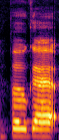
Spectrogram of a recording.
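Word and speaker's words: Bogge: the puka or the Boga or the Naga sorry the bog I think it's pronounced bog the puka or the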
